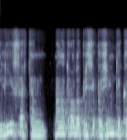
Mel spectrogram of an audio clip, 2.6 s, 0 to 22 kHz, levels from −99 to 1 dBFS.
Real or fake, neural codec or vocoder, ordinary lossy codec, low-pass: fake; vocoder, 22.05 kHz, 80 mel bands, WaveNeXt; MP3, 64 kbps; 9.9 kHz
